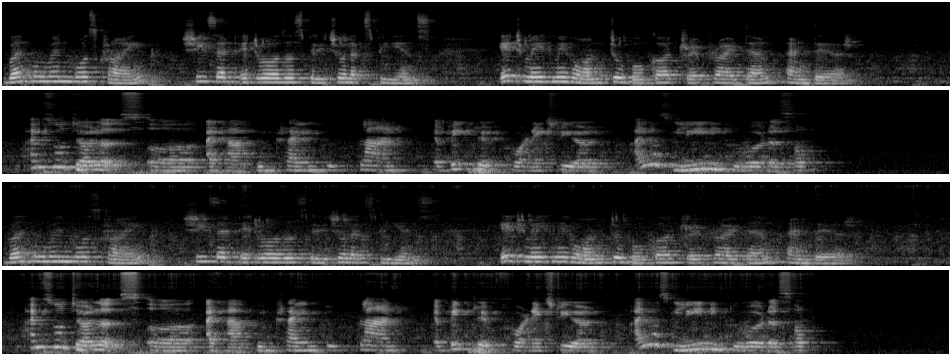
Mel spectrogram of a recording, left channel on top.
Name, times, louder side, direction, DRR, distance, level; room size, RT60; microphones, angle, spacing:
voice 1, 0.0-1.5 1.8-4.2 5.0-8.5, left 1 dB, 65° left, -6 dB, 4.2 m, -24 dB
voice 2, 9.8-10.7 10.9-13.4 13.8-15.4 15.8-17.6, right 2 dB, 55° right, 4 dB, 2.2 m, -25 dB
25.5 x 12.5 x 3.3 m, 0.62 s
head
